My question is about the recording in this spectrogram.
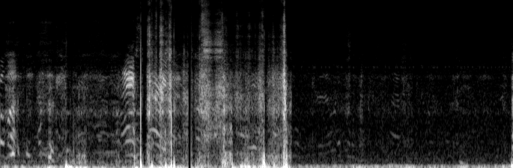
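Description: Indistinct men's voices and laughter with sharp knocks and bumps on a body-worn camera microphone, dropping to a quieter stretch of outdoor noise for the last few seconds.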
